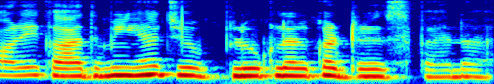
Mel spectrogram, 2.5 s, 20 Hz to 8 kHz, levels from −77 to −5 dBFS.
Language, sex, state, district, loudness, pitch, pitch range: Hindi, female, Bihar, Vaishali, -14 LUFS, 225 Hz, 215-240 Hz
